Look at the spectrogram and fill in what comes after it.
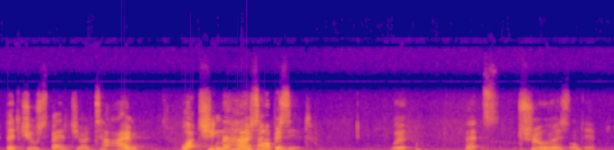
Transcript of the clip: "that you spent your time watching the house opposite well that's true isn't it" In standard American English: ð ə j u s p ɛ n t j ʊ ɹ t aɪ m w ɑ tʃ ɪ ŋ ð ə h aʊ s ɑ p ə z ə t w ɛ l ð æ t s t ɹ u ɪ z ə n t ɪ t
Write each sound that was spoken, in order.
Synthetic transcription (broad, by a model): ð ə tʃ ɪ s p ɛ n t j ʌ ɹ t aɪ m w ɑ tʃ ɪ ŋ ð ə h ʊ s ɑ p ə z ə t w ɛ l ð æ t s t ɹ u ɪ z n t ɪ t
